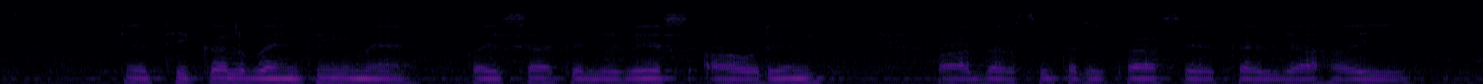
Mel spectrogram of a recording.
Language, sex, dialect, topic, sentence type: Magahi, male, Central/Standard, agriculture, statement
